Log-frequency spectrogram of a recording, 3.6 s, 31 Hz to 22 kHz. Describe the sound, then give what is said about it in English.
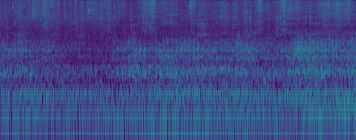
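A Stampe SV4C biplane trainer with a 130-horsepower Gipsy Major engine flies past, its propeller engine giving a steady, loud, rough drone that holds nearly constant throughout, with no voices. “Flying this afternoon in the Stomp SV4C aircraft type, The S-24 was designed as a biplane training aircraft in the 1930s.”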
